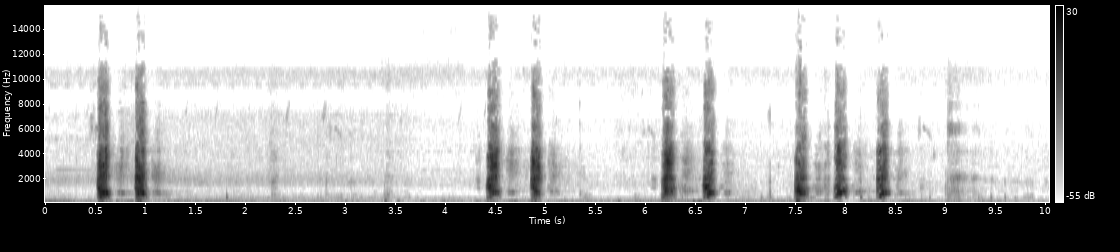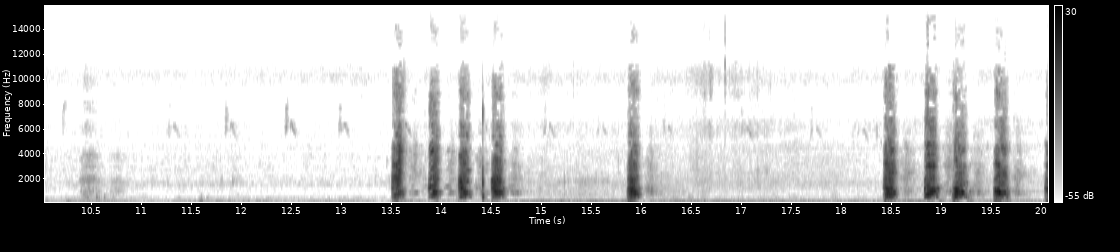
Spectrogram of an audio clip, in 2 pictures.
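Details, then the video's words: One-year-old female French Bulldog Minnie Rose barking in play at older dog Sami beneath a grape pergola during morning garden watering; clusters of two to four quick, sharp barks separated by quiet gaps of a few seconds. "FRENCH BULLDOGS JUST WANT TO PLAY"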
